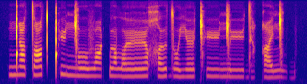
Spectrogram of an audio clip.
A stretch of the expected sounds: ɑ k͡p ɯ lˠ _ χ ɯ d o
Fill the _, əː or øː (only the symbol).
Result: øː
